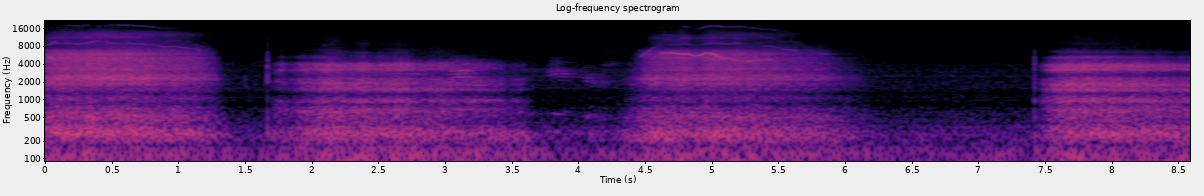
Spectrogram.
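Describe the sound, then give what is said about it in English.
Slow, deep breaths during a guided breathing exercise, heard as four long, soft, airy swells of inhaling and exhaling with quiet gaps between them. “So let's take two more deep breaths.”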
